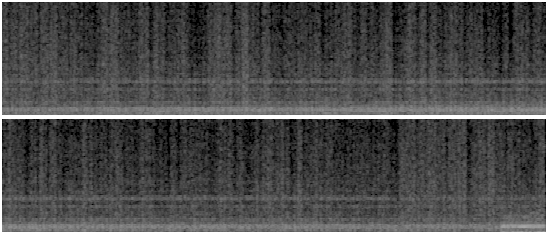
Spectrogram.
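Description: Faint, steady droning soundscape with several held tones over a soft hiss, the soundtrack of a dance-theatre performance film.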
